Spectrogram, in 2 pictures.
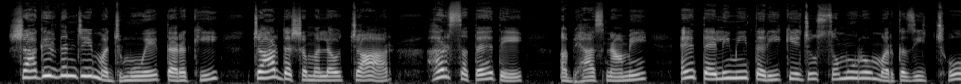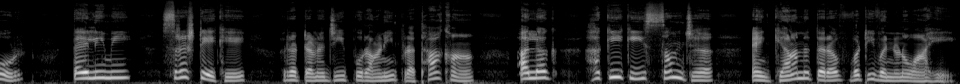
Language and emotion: Sindhi, neutral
